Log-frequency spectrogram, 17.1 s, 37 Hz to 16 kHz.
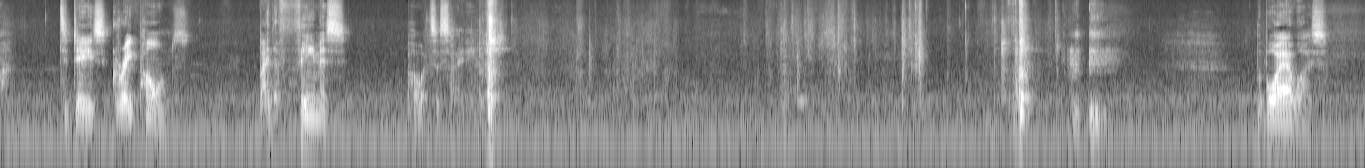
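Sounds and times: steady low hum: 0:00.0 - 0:17.0
book pages rustling: 0:09.3 - 0:11.7.

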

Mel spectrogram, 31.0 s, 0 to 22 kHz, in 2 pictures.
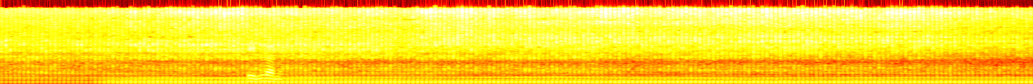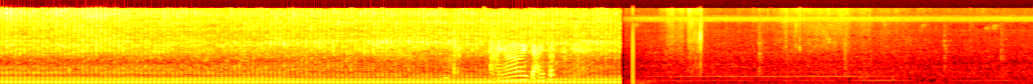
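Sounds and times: small engine running steadily: 0:00.0 - 0:25.0.

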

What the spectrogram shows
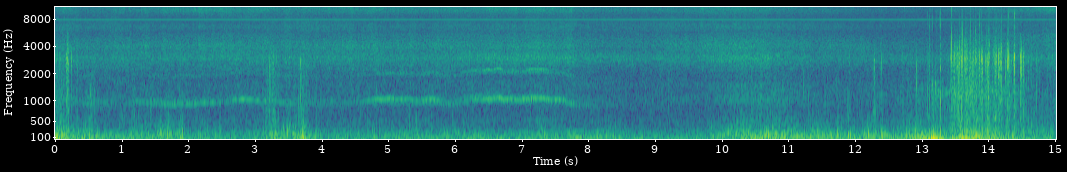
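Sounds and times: wind buffeting microphone: 0:00.0 - 0:15.0
thin wavering whistle: 0:00.2 - 0:08.6.

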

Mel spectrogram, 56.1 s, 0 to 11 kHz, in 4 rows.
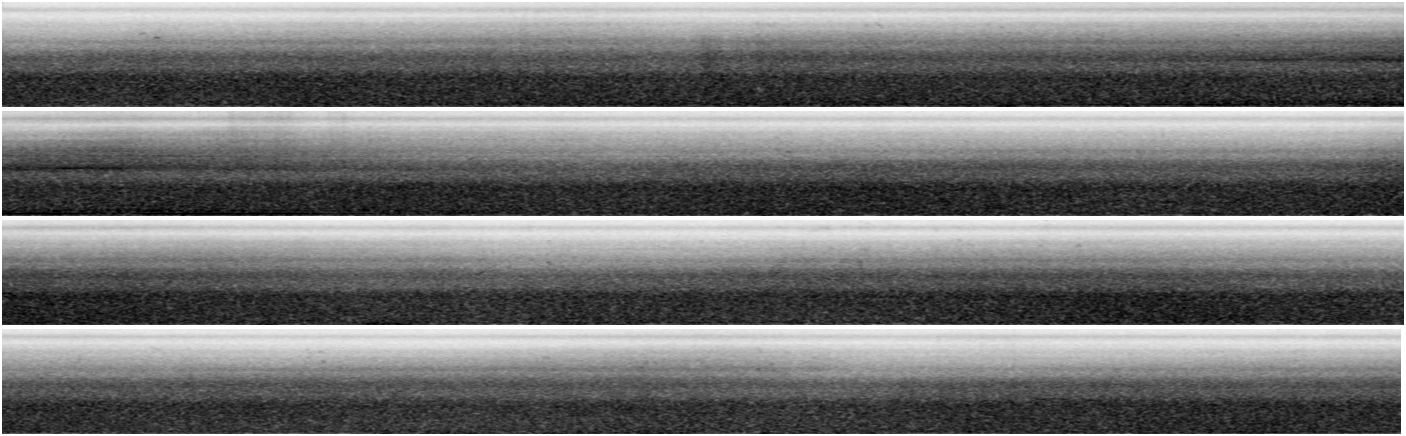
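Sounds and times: ocean surf breaking on beach: 0:01.9 - 0:56.0.

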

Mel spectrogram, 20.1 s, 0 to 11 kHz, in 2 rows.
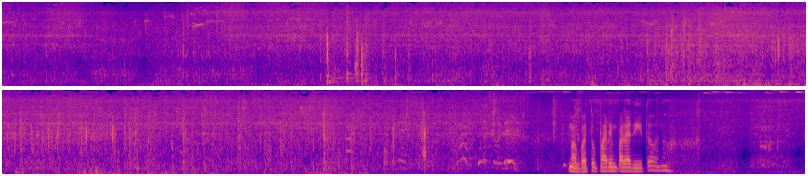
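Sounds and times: bike tyres crunching over stones: 0:00.0 - 0:17.6
bike rattling: 0:00.0 - 0:20.0
bike knocking on rocks: 0:03.8 - 0:15.7.

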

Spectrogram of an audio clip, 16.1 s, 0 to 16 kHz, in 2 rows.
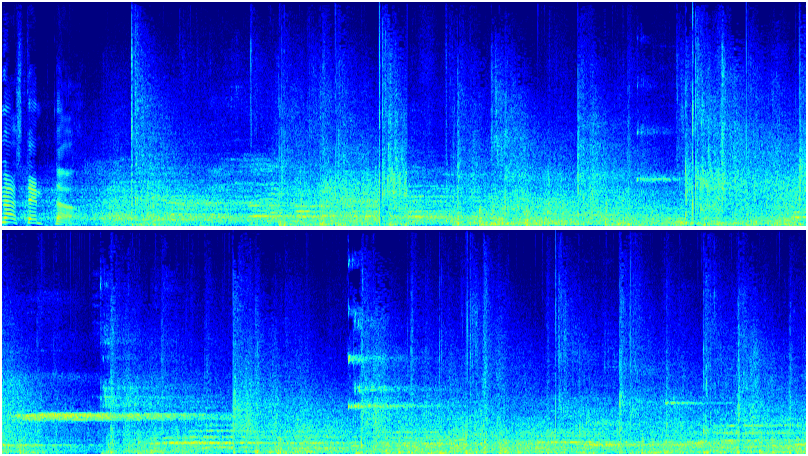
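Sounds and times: balls thudding in echoing hall: 0:00.9 - 0:16.0
shoe squeaks: 0:06.3 - 0:06.8.

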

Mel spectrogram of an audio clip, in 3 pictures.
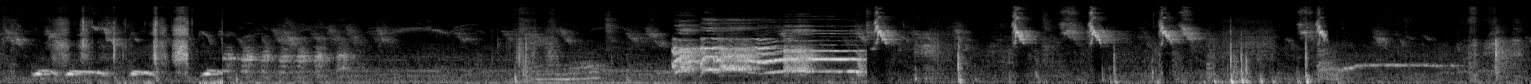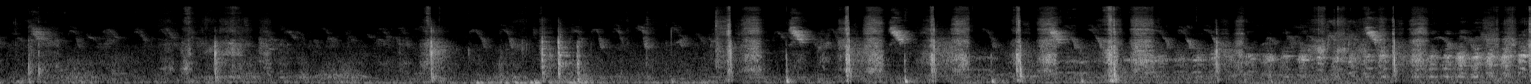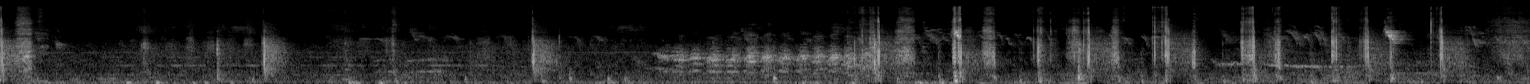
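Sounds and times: chickens clucking: 0:00.0 - 0:45.9
rooster crowing: 0:06.7 - 0:08.7.

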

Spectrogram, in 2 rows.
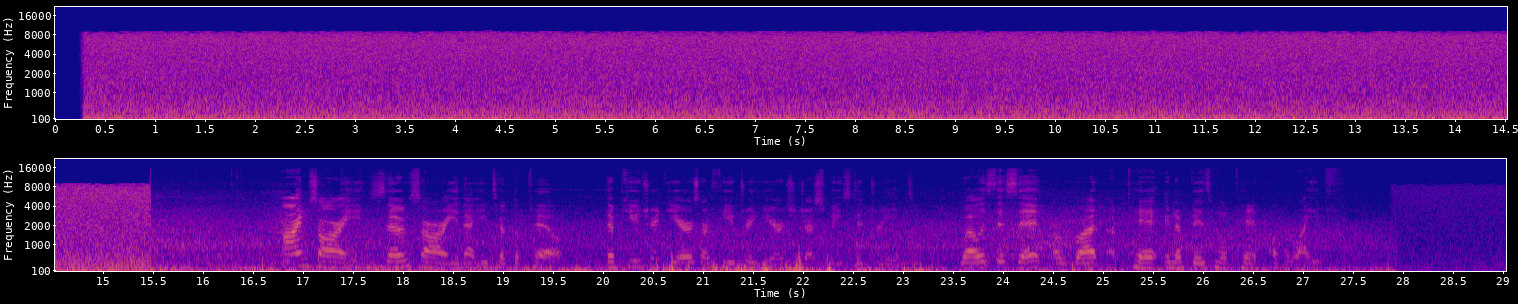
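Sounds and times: static hiss: 0:00.2 - 0:15.5, 0:27.8 - 0:29.0.

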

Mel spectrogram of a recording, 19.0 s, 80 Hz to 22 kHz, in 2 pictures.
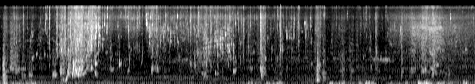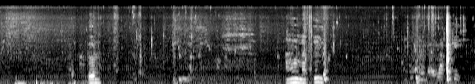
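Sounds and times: water splashing: 0:00.0 - 0:07.7, 0:15.3 - 0:18.7.

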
